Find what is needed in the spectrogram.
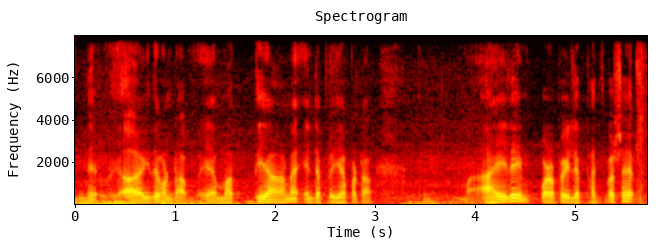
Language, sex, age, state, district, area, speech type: Malayalam, male, 60+, Kerala, Kottayam, rural, spontaneous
